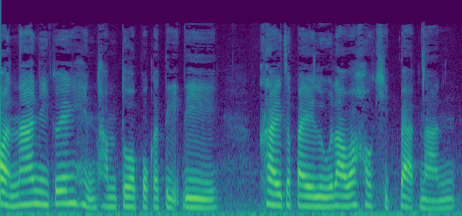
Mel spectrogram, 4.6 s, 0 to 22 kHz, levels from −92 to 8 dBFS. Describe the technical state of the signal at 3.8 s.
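At 3.8 s the speech signal is intact, with no dropout, distortion, clipping or other fault present.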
